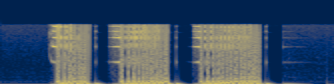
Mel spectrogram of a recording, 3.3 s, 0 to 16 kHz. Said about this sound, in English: I was hoping that was louder in this room, but it wasn't. That was supposed to be an air horn on an 18-wheeler, and it was not. It wasn't much louder than the tinkling bell, as a matter of fact, so it sure ruined that illustration.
